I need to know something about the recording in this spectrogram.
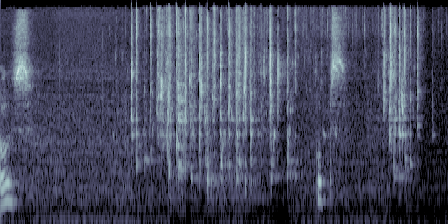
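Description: Thick sauce pours from a jar and splashes into a pot of liquid.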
